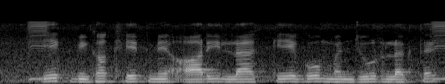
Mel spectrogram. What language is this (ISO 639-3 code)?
mag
